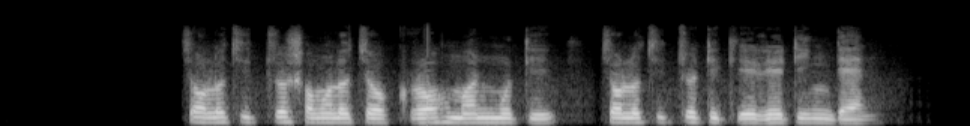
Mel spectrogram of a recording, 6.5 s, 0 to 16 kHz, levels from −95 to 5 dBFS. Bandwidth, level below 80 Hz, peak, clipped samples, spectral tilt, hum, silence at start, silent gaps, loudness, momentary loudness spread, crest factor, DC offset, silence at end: 6 kHz; -62 dBFS; -2 dBFS; under 0.1%; -9.5 dB/octave; none; 1.25 s; none; -18 LUFS; 8 LU; 16 dB; under 0.1%; 0.65 s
